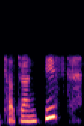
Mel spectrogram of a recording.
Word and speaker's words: Satlantis: The pronunciation is Satrantis, demonstrated the technology using GEM's experimental platform.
